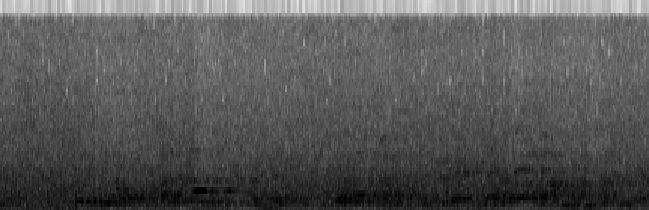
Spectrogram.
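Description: Indoor swimming pool: many children's and adults' voices chattering over one another without a break, mixed with water splashing and sloshing around the swimmers.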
